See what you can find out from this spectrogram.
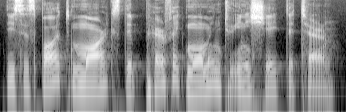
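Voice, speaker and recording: A man working as a driving instructor, calmly explaining each step to a learner in a car. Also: fairly low pitch, normal speed, creaky, dry recording. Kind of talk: instructional talk and voice-over. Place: inside a car.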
